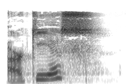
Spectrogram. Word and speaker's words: Arceus: Dave has typed to me Arceus. – See, that's how I pronounce it too. And I believe that is the official pronunciation. But I know a lot of people who pronounce it Arceus.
